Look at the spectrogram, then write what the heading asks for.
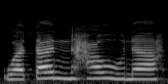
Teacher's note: Tajwid pada bacaan tersebut yaitu itsar halki sebab huruf nun sukun bertemu huruf ha dibaca jelas tidak berdengung sama sekali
